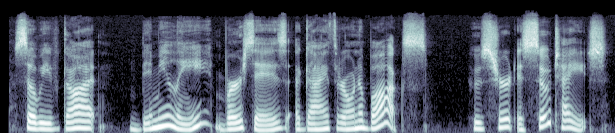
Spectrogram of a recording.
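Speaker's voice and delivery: usual speaking voice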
